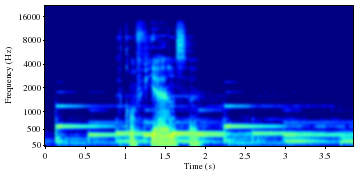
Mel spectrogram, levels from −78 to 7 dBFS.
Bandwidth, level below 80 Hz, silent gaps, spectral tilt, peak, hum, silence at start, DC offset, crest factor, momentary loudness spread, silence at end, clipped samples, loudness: 16 kHz; -68 dBFS; none; -5.5 dB/octave; -12 dBFS; none; 0 s; under 0.1%; 20 dB; 12 LU; 0 s; under 0.1%; -34 LUFS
